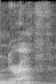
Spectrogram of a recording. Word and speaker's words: Neurath: This is the Looking Glass podcast, and I'm here with Paul Neurath. Am I pronouncing that right?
